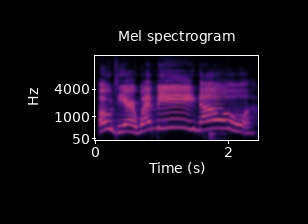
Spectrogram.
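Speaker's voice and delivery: high loud anguished cry; dismayed cry. Real, not acted. Fan crying out at her star's turnover, dismayed. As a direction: wail his name as the ball goes.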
